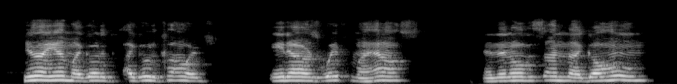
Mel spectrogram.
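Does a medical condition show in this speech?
Yes: spastic quadriplegic cerebral palsy.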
